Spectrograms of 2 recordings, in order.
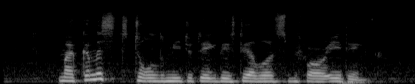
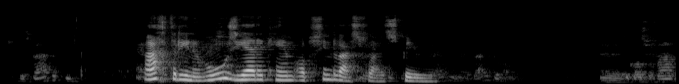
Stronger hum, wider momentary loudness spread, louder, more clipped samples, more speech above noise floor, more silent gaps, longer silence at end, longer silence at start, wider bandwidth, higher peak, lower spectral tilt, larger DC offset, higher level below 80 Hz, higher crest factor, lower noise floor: neither; second, 7 LU vs 22 LU; second, -29 LUFS vs -26 LUFS; neither; second, 31 dB vs 49 dB; neither; first, 0.45 s vs 0.05 s; first, 0.6 s vs 0.35 s; about the same, 12 kHz vs 11 kHz; second, -14 dBFS vs -6 dBFS; first, -7.5 dB/octave vs -5.5 dB/octave; neither; first, -56 dBFS vs -80 dBFS; second, 14 dB vs 22 dB; second, -59 dBFS vs -75 dBFS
